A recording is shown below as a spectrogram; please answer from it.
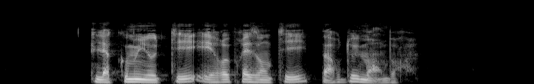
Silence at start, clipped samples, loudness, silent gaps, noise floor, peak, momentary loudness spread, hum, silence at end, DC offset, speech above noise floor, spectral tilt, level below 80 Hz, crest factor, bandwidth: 0.9 s; under 0.1%; -19 LUFS; none; -75 dBFS; 0 dBFS; 10 LU; none; 1.25 s; under 0.1%; 56 dB; -6.5 dB/octave; -58 dBFS; 20 dB; 7.2 kHz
